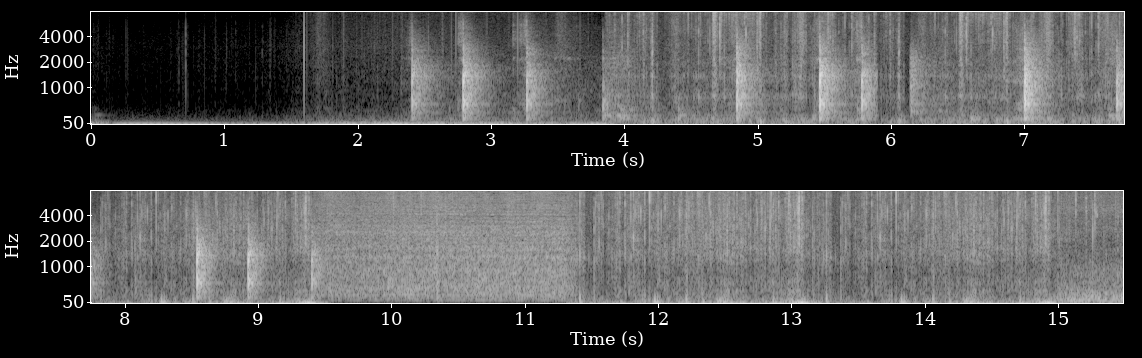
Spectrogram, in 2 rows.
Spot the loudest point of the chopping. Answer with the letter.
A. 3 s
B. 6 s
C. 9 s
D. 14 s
B.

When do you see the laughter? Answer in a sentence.
The laughter can't be heard in this clip.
